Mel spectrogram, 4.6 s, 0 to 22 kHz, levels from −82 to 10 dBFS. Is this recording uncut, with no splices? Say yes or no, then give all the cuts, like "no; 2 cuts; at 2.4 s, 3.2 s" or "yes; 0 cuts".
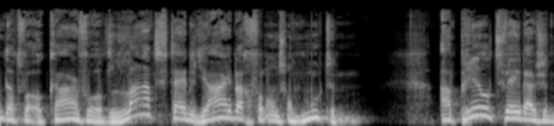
no; 2 cuts; at 1.6 s, 2.4 s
